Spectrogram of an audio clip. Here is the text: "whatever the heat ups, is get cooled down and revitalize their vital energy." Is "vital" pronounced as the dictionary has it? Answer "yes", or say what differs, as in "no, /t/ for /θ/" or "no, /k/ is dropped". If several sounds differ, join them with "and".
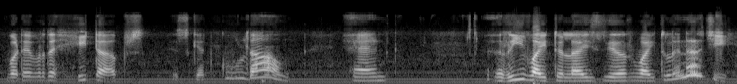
yes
